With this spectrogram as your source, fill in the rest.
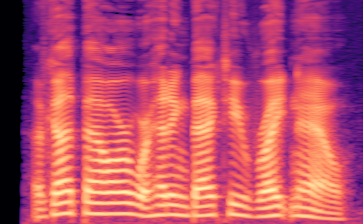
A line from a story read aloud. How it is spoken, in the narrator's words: she said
